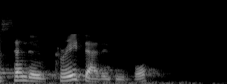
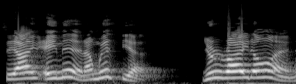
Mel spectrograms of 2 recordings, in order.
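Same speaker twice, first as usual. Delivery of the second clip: higher, louder amen-style shout of support; congregant calling out; 5 semitones higher, 6 dB louder than usual. Retold or imitated. Churchgoer backing the preacher, loud high call-out. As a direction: call back to the pulpit in agreement. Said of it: "they're helping the preacher to know this".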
